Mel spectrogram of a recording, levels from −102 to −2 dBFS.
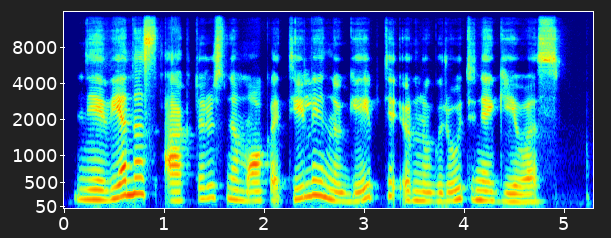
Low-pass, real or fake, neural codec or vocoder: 14.4 kHz; fake; codec, 44.1 kHz, 7.8 kbps, DAC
